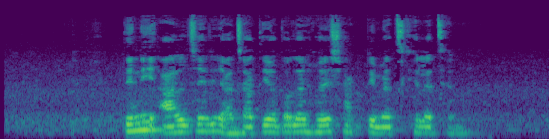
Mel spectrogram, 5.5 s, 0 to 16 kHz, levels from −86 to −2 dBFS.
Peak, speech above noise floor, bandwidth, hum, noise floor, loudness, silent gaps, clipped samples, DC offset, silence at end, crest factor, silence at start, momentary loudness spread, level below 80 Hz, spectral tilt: -10 dBFS; 29 dB; 11.5 kHz; none; -55 dBFS; -26 LUFS; none; under 0.1%; under 0.1%; 0.8 s; 18 dB; 0.7 s; 7 LU; -60 dBFS; -5 dB/octave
